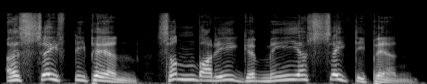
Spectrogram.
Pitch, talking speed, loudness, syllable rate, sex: 170 Hz, 125 wpm, -17 LUFS, 4.1 syllables/s, male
